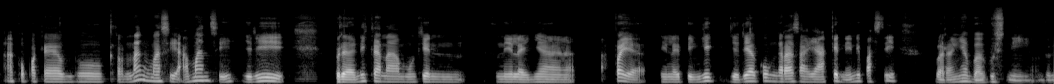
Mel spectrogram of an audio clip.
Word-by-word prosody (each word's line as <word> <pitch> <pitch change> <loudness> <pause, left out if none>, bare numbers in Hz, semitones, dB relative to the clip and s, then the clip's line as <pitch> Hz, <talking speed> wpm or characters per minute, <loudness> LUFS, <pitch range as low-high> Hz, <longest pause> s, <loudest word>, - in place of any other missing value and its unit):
aku - - -5
pakai 130 -1 +1
untuk 125 0 -3
renang 130 - 0
masih 150 -3 +1
aman, 180 +2 +1
sih. 145 -5 -4
Jadi, 145 +2 +2 0.5
berani 125 +3 +6
karena 130 -4 +3
mungkin 120 -1 -3 0.3
nilainya, 115 -1 0 0.2
apa - - 0
ya, - - +3 0.2
nilai 120 0 -1
tinggi 135 +9 +1 0.2
jadi 145 +6 +3
aku 160 0 -1
ngerasa 130 -1 +3
yakin. 120 0 +3
Ini 150 - -1
pasti 130 -11 -3 0.4
barangnya 115 +6 -1
bagus 105 +4 -1
nih. 185 -2 -8
Untuk 200 +1 -11
125 Hz, 150 wpm, -24 LUFS, 120-145 Hz, 0.5 s, berani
